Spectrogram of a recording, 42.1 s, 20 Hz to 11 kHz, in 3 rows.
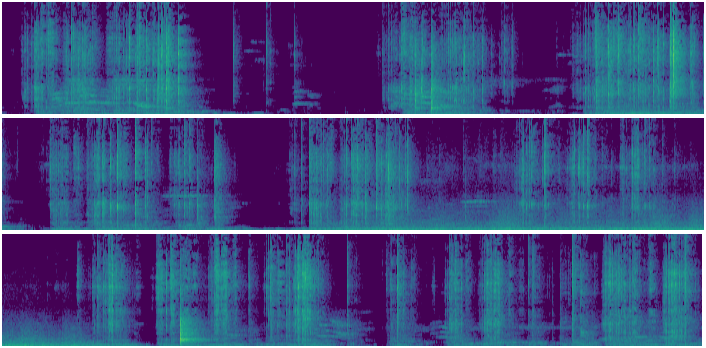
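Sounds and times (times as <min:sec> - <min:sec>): metal blade scraping slate: 0:29.6 - 0:34.4.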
